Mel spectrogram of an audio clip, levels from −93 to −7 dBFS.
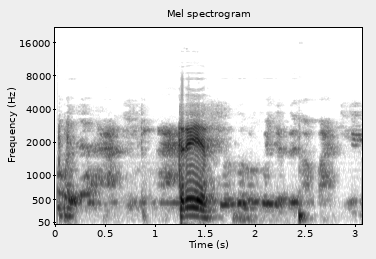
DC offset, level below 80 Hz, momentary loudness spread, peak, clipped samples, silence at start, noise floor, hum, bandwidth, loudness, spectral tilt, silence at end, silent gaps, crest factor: under 0.1%; -56 dBFS; 25 LU; -2 dBFS; under 0.1%; 0.05 s; -40 dBFS; none; 5.6 kHz; -19 LUFS; -8 dB/octave; 0 s; none; 20 dB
